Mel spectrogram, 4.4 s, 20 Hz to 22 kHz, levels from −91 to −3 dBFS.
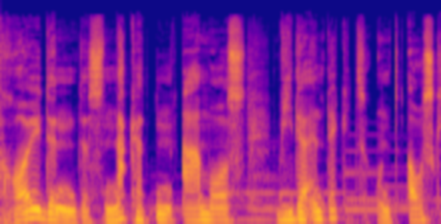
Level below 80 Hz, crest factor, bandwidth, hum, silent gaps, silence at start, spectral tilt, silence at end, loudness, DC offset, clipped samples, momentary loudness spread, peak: -50 dBFS; 16 dB; 16.5 kHz; none; none; 0 s; -4.5 dB/octave; 0 s; -20 LUFS; under 0.1%; under 0.1%; 11 LU; -4 dBFS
